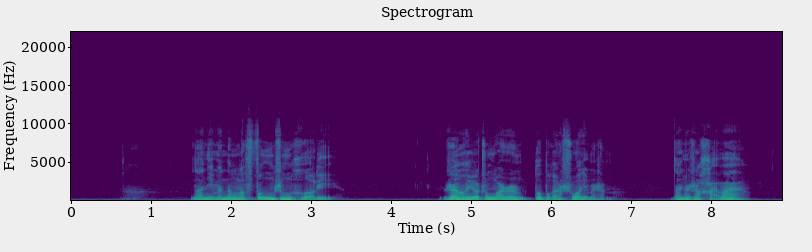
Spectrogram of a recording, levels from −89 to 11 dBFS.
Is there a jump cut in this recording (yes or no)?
no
